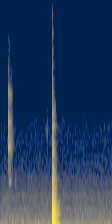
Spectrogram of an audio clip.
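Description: A glass is set down on a wooden table with a sharp knock.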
